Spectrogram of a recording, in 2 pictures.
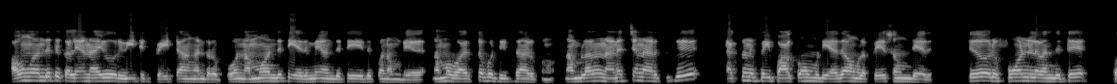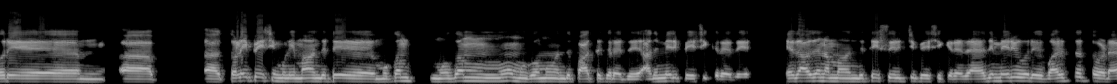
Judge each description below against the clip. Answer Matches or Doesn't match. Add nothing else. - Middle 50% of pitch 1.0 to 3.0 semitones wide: Matches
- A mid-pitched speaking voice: Matches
